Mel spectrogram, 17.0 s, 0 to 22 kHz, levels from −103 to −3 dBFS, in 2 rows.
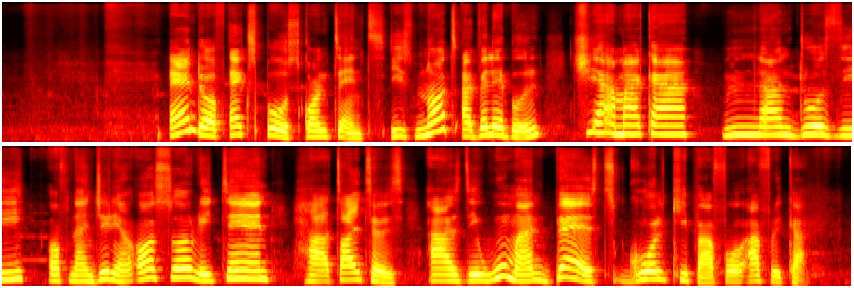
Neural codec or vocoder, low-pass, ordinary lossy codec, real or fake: autoencoder, 48 kHz, 128 numbers a frame, DAC-VAE, trained on Japanese speech; none; none; fake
